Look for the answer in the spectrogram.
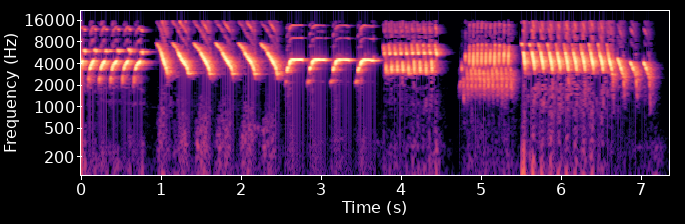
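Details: A Gloster canary, pet breed, delivers clear descending sweep notes about three per second, then rapid clipped notes, buzzy rattles, and a long fast rolling trill.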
